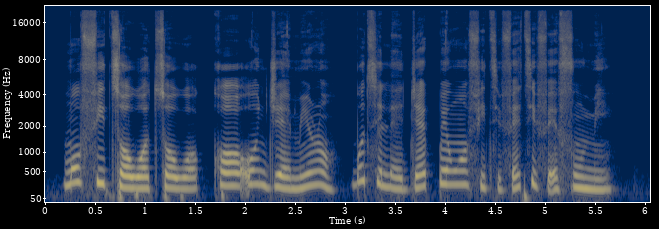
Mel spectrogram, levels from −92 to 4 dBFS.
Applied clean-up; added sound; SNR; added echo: none; none; none; none.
